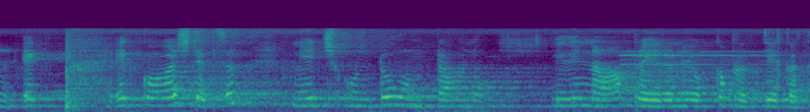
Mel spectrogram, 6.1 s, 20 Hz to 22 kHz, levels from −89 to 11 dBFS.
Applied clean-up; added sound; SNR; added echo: none; Snare drum; 13 dB; reverberation time 2.5 s.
